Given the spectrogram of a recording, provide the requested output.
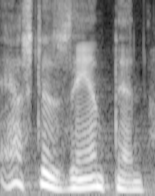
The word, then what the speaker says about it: astaxanthin: well yeah because I'm saying it with the Z and there's an X there but but so much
